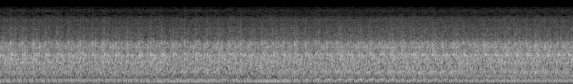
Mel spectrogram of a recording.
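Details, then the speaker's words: 1981 Buick Century with 350 diesel V8, just started with glow plugs not working and one unhooked: lumpy, stumbling idle under loud clatter; misfiring, not firing on all eight cylinders. "We're not hitting on all 8, that's for sure, but it's hitting."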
